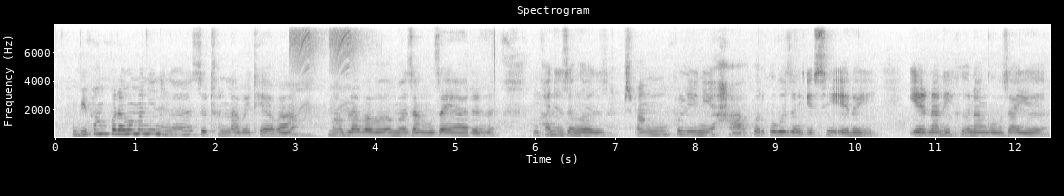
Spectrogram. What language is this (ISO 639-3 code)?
brx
